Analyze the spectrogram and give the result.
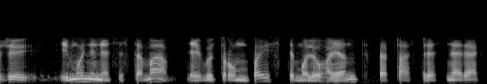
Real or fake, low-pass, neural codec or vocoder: real; 3.6 kHz; none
